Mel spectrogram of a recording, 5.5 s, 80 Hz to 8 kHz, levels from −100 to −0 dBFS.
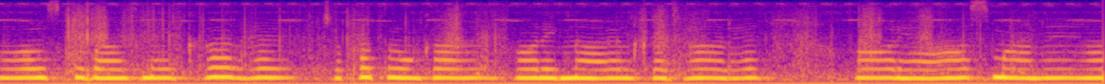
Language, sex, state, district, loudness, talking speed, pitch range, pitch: Hindi, female, Odisha, Khordha, -13 LUFS, 185 wpm, 300-310 Hz, 305 Hz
